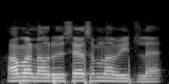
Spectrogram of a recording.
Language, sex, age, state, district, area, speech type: Tamil, male, 45-60, Tamil Nadu, Namakkal, rural, spontaneous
